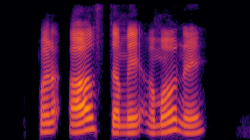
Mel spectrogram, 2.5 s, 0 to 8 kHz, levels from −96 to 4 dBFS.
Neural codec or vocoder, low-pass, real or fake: autoencoder, 48 kHz, 128 numbers a frame, DAC-VAE, trained on Japanese speech; 7.2 kHz; fake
